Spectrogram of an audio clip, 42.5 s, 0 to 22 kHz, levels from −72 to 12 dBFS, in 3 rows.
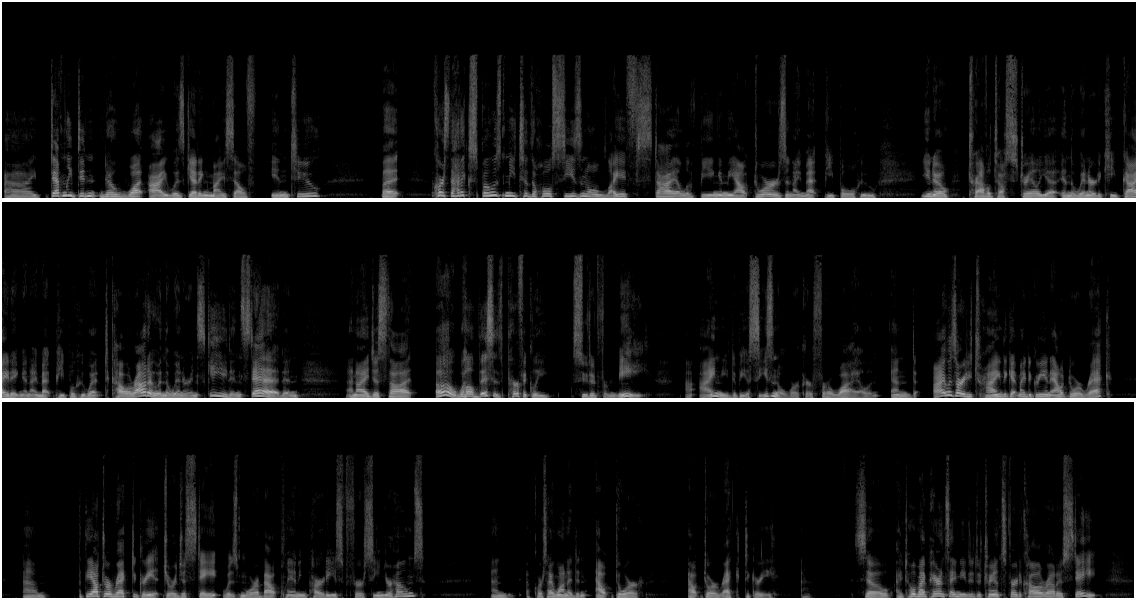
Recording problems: none

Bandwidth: 16 kHz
